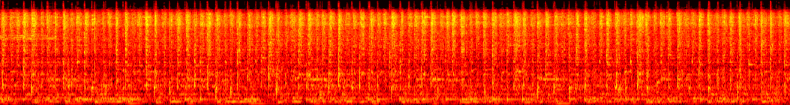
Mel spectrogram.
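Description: Live samba percussion: tall hand drums playing a fast, dense rhythm of low strokes, with a continuous high rattle over it.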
